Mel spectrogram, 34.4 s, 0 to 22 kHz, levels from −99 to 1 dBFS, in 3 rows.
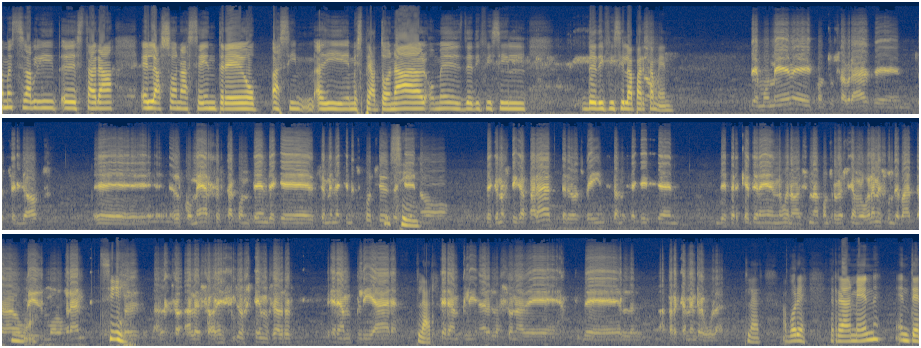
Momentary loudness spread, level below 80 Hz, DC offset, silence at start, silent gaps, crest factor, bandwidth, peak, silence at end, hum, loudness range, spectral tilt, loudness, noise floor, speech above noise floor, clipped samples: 13 LU; -46 dBFS; under 0.1%; 0 s; none; 16 dB; 18 kHz; -2 dBFS; 0 s; none; 6 LU; -3 dB/octave; -17 LUFS; -44 dBFS; 27 dB; under 0.1%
